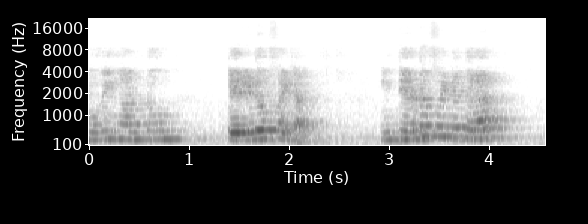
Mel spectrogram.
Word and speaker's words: Pteridophyta: In Pteridophyta there are 4 types. Psilopsida, P is silent here. Lycopsida, Spinopsida and Pteropsida. Here also P will be silent. Pteropsida.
